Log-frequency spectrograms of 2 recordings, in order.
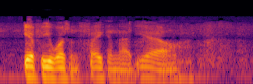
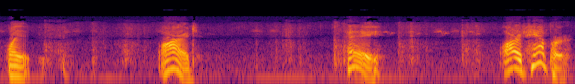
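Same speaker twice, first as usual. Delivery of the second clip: surprised recognition; 7 semitones higher, slower than usual. Acted. Recognizing an old friend.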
